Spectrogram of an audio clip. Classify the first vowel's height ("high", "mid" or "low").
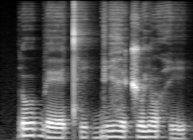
high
